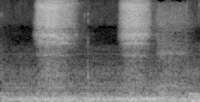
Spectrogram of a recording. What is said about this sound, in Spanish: ronquido de las mascotas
